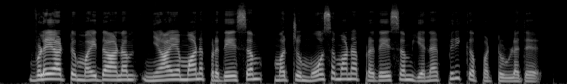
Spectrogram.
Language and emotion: Tamil, neutral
